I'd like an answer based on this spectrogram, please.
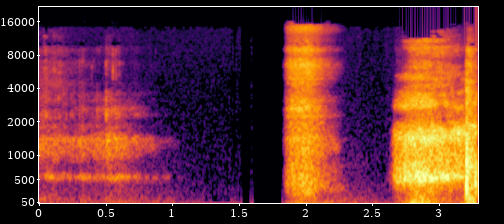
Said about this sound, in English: I'm so sorry. I was yawning. I'm so tired today.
